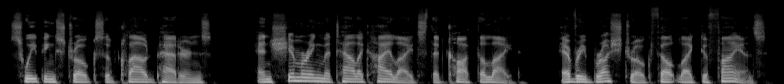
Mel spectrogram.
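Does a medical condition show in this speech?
No.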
